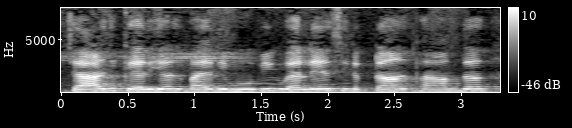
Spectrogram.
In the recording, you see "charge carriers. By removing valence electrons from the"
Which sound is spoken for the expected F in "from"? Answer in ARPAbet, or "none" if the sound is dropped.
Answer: P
